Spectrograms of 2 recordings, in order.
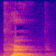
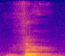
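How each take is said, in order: First: The first sound is made with both lips. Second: The first sound uses the lower lip and teeth. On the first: The speaker calls it wrong. "Do not touch your lips together. Not verb" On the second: The speaker calls it right. "your lower lip has to touch the upper teeth"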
